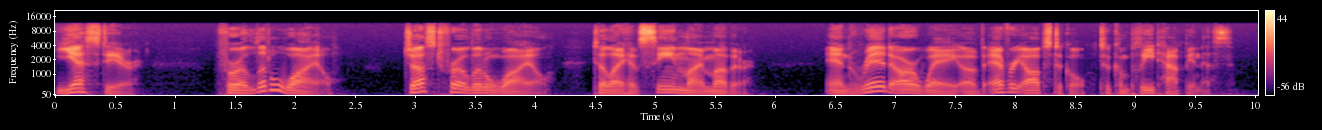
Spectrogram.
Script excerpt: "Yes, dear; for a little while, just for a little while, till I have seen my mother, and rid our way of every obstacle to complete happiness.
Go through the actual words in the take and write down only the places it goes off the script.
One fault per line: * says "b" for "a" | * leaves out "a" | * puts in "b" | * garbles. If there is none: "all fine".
all fine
